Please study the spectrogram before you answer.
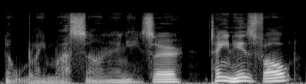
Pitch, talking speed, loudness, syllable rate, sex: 115 Hz, 155 wpm, -16 LUFS, 4.2 syllables/s, male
